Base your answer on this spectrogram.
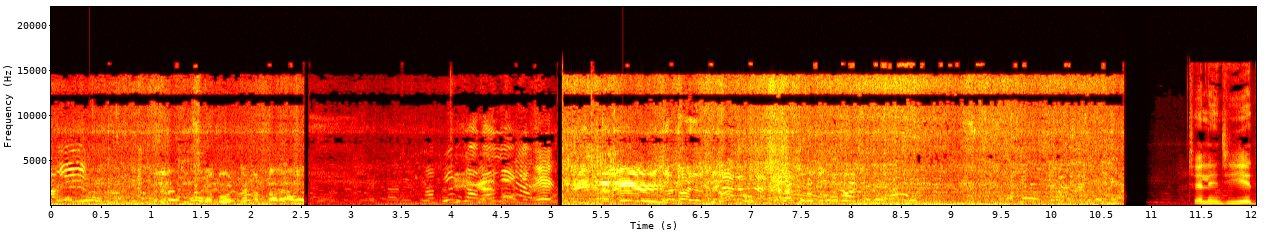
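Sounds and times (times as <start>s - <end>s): voices calling out: 0.0s - 10.8s
jet ski engine rumble: 4.9s - 10.8s.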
